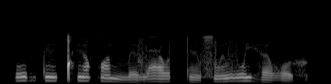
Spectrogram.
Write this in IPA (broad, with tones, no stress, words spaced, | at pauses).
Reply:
u˦btĩ˦ǃʰĩ˦ qʷĩ˦mːe˨vʕɤ˦ tːẽ˨sʷẽ˦ vu˦jɦɛ˨ʁʷɯ˨x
